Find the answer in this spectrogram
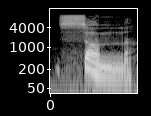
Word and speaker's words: sommes: Nous sommes, okay? Nous sommes, okay? So you don't pronounce the final S here.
